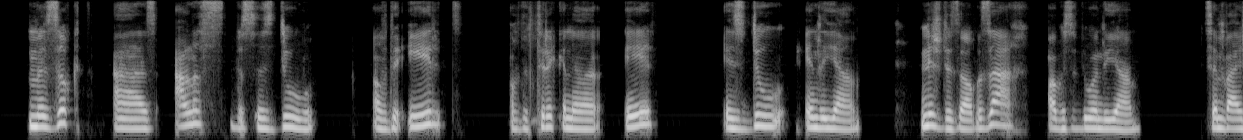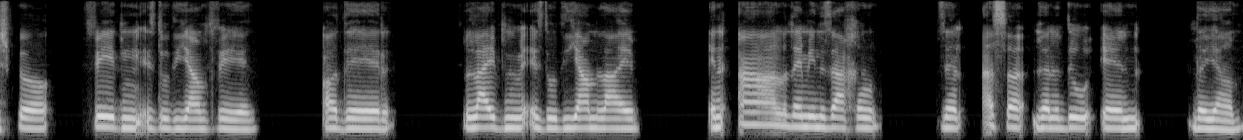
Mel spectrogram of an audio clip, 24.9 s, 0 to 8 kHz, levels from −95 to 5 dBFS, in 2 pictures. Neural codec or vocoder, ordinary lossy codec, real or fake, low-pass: codec, 16 kHz, 4 kbps, FunCodec, trained on Chinese and English, 50 frames a second; none; fake; none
